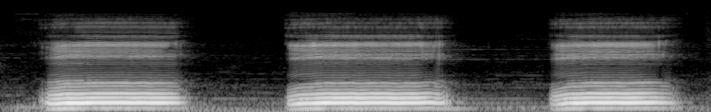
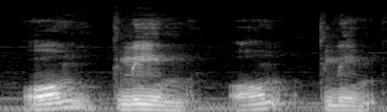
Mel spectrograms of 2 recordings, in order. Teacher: मा जो है उसको थोड़ा सा मीठा करके ई में ही जोड़ के ई को लंबा खींचा तो ऊर्जा बिल्कुल परफेक्ट आने लग गई तो शुरू में आप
